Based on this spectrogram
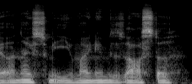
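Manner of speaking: ordinary delivery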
